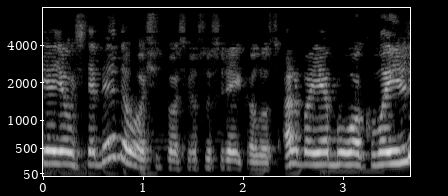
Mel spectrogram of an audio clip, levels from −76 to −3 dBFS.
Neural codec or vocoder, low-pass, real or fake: none; 7.2 kHz; real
